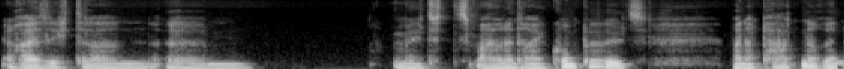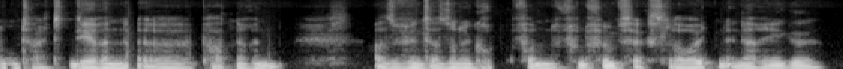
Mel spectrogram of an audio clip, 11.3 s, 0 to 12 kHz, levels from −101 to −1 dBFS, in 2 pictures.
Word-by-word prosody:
reise 100 -2 +1
ich 100 - -8
dann, 95 +1 -2
ähm, 85 -3 -3 0.9
mit 90 -4 -1
2 95 +2 -4
oder 95 +1 +3
3 90 -1 +1
Kumpels, 125 +1 +3 0.5
meiner 90 -3 +3
Partnerin 105 +2 +2
und 90 0 -4
halt 90 -2 -6
deren, 95 -2 +4
äh, 85 -2 -1
Partnerin. 100 +6 -2 0.6
Also, 95 -2 -1
wir 90 - -4
sind 100 -2 +3
da 100 - +2
so 95 +2 +1
'ne 95 -1 +3
Gruppe 100 +4 -7
von 95 -3 +1
von 90 +3 -2
5, 105 +1 +2
6 - - -5
Leuten 105 +6 +1
in 130 - +1
der 100 -2 +2
Regel 110 +2 +2
95 Hz, 165 wpm, -25 LUFS, 90-105 Hz, 0.9 s, deren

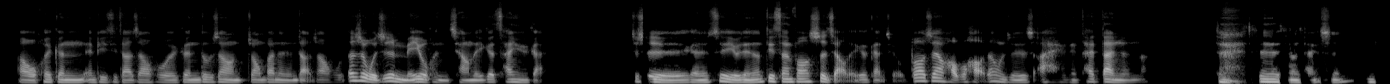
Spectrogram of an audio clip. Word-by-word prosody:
啊， 100 - -1
我 95 -2 +1
会 115 - -3
跟 105 -2 +1
NPC 105 +1 -6
打 100 -1 -2
招 100 0 -4
呼， 110 +1 -12
我 105 - -3
会 100 - -4
跟 105 0 -2
路 115 0 -3
上 105 -3 -1
装 105 0 -4
扮 110 0 -2
的 105 - -3
人 95 0 -4
打 - - -1
招 105 -1 -7
呼， 110 0 -21
但 175 - +3
是 175 - +4
我 115 - +7
就 145 - +1
是 155 - +5
没 105 -7 +4
有 120 - +5
很 190 - -6
强 95 - -2
的 100 - 0
一 - - -2
个 115 +2 0
参 115 +1 -2
与 100 - -4
感。 - - -7 0.9
就 - - -8
是 100 -5 +3
感 105 -2 0
觉 100 - +1
自 140 +7 -1
己 130 - +6
有 105 - +5
点 105 0 +4
像 110 +3 +2
第 140 +1 +4
三 125 -1 +3
方 130 0 +2
视 130 0 +4
角 - - +1
的 - - -10
一 - - -9
个 110 - -3
感 100 -1 -6
觉， - - -9
我 - - -16
不 - - -37
知 155 - +1
道 160 - +6
这 160 +1 +1
样 150 - +3
好 - - +2
不 120 - -5
好， - - 0
但 145 - -3
我 130 - -4
觉 105 -2 -5
得 105 - -1
是， 100 - -2
哎， - - -2
有 - - -23
点 100 - -12
太 125 - -2
淡 120 -3 +4
人 100 +1 -6
了。 - - -19 0.7
对， - - 0 0.3
现 130 -2 +4
在 120 - +5
想 100 -1 +1
想 100 +1 -8
是。 105 - 0 0.3
嗯。 115 -2 -5
110 Hz, 365 characters per minute, -29 LUFS, 100-120 Hz, 0.9 s, 我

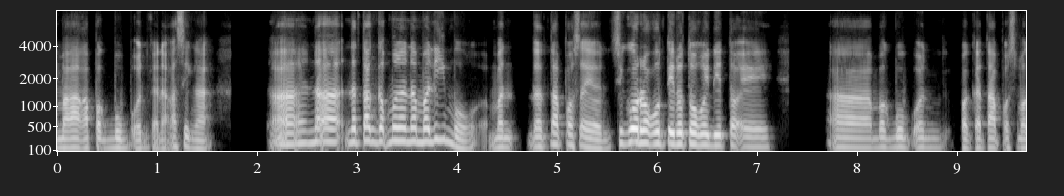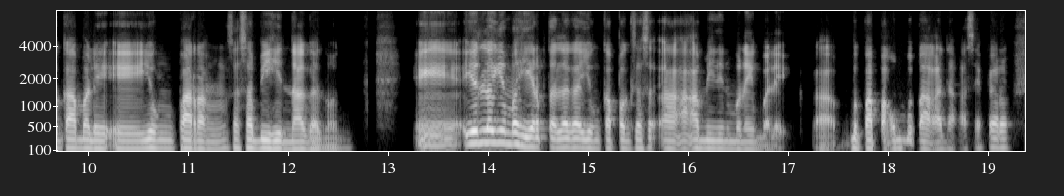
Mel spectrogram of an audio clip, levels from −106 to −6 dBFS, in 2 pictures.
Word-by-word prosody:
makakapag-move 135 0 +1
on 130 +1 -3
ka - - -5
na - - -3
kasi 150 0 -4
nga, 125 -1 -4 0.5
ah, 200 +2 +3
na 225 +1 +5
natanggap 225 +1 +2
mo 240 - +2
na 235 -1 +5
na 235 - +4
mali 230 +3 +3
mo 145 - -3
man 145 0 -2
na 150 -1 -3
tapos 180 -1 0
ayun, 130 -4 0
siguro 210 +2 +7
kung 195 -1 +3
tinutukoy 185 -1 +6
dito 170 0 +1
eh, 150 -1 -4 0.6
ah, 140 -2 -1
mag-move 145 0 -3
on 145 -1 -4 0.3
pagkatapos 135 +1 -3
magkamali 130 -2 -1
eh 120 0 -1
yung 125 -2 -3
parang 120 -3 -1
sasabihin 125 -2 -2
na 115 0 0
ganun. 145 +5 -8 0.8
Eh, 85 +1 -2
yun 205 +2 +4
lang 215 - +5
yung 210 -2 0
mahirap 150 -6 +2
talaga 135 -1 0
yung 130 -1 -5
kapag 130 -1 -5
sasa 130 0 -6
ah, 120 0 -3
aaminin 120 -1 -5
mo 115 0 -8
na 115 - -3
yung 110 - -12
mali, - - -9 0.3
ah, - - -7 0.2
mag-papakumbaba 120 -2 -3
ka - - -4
na - - -11
kasi - - -16
pero 135 0 -5
135 Hz, 170 wpm, -26 LUFS, 125-170 Hz, 0.8 s, siguro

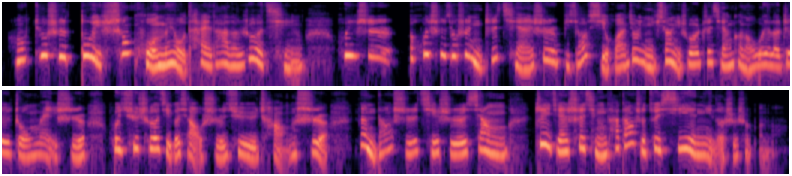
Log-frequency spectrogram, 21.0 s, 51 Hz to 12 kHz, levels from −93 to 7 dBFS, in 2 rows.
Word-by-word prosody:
哦， 270 +3 +1
就 380 +5 +5
是 365 -3 +4 0.2
对 355 -9 +7
生 420 - +1
活 215 - +4
没 200 +3 +6
有 235 - +4
太 215 -5 -3
大 220 +2 -3
的 195 -1 -1
热 270 +4 +2
情， 190 -2 -6 0.4
会 380 -1 +6
是 335 -8 -5 0.2
呃 310 - -4
会 410 +7 +4
是 410 -2 0
就 365 0 +2
是 390 0 0
你 245 - +4
之 300 - -5
前 195 - -5
是 265 +4 -2
比 240 -4 -8
较 220 - -3
喜 370 0 -3
欢， 180 +4 -4
就 290 +6 -2
是 280 - -1
你 190 -8 -1
像 250 +9 0
你 - - -3
说 220 -1 0
之 240 +2 -4
前 210 -4 -3
可 220 0 -5
能 170 +1 -4
为 205 +1 -1
了 190 -2 -1
这 210 +1 +1
种 170 -4 -3
美 180 -4 -7
食， 160 +1 -3 0.3
会 260 - +2
驱 250 +4 -1
车 270 0 +3
几 250 -8 -1
个 175 +2 0
小 185 -4 -3
时 155 -1 -5
去 180 -5 -1
尝 180 - -7
试， 210 +1 0 0.4
那 340 -1 0
你 240 -8 +5
当 225 +7 -7
时 215 -6 -4
其 225 -2 -2
实 195 -2 +1
像 205 -4 -1 0.3
这 360 -3 +6
件 230 -5 +3
事 275 +5 +1
情， 215 -10 -2
它 275 +8 -4
当 335 +6 -2
时 230 -8 +1
最 255 +4 0
吸 260 +3 0
引 200 -8 +3
你 170 -5 -4
的 - - -8
是 - - -9
什 - - -11
么 - - -18
呢？ - - -22
225 Hz, 220 characters per minute, -22 LUFS, 195-285 Hz, 0.4 s, 对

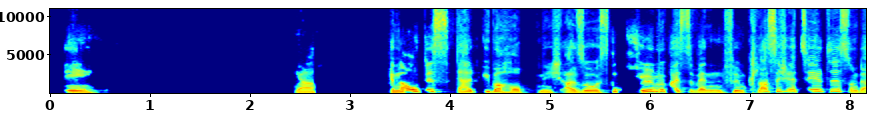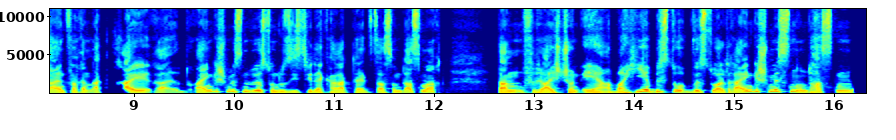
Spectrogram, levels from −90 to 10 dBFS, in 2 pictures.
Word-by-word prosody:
Hm. 170 -11 +5 1.9
Ja. 150 -2 +1 0.8
Genau 195 +8 +8
das 240 -2 +1
halt 195 +2 +2
überhaupt 170 -11 +2
nicht. 130 0 -5
Also, 170 +2 +4
es 140 -6 -2
gibt 230 0 -3
Filme, 230 +4 +5
weißt 205 +1 +1
du, 195 - -6
wenn 175 0 +2
'n - - -4
Film 185 +4 0
klassisch 225 +6 0
erzählt 245 +2 -1
ist 270 -4 -1
und 180 -2 -2
du 170 - 0
einfach 175 +1 -3
in 175 - -4
Akt - - -6
3 175 +1 +2
rei 155 -4 -7 0.2
reingeschmissen 210 +5 -3
wirst 200 -2 +1
und 165 - -2
du 150 - -4
siehst, 150 0 -8
wie 155 - -4
der 145 - -1
Charakter 150 +2 -4
jetzt 140 -1 -7
das 155 -2 -3
und 150 - -5
das 185 +5 -2
macht, 190 -1 -2 0.5
dann 155 0 +2
vielleicht 155 -1 -2
schon 155 -2 -3
eher. 155 -2 -1
Aber 130 +2 -2
hier 215 +12 +3
bist 210 0 -1
du 200 -6 -1
wirst 195 -1 0
du 185 - 0
halt 165 -2 0
reingeschmissen 225 +5 0
und 170 -4 -3
hast 185 +1 -2
'n 175 -1 -2
175 Hz, 200 wpm, -20 LUFS, 155-205 Hz, 1.9 s, Genau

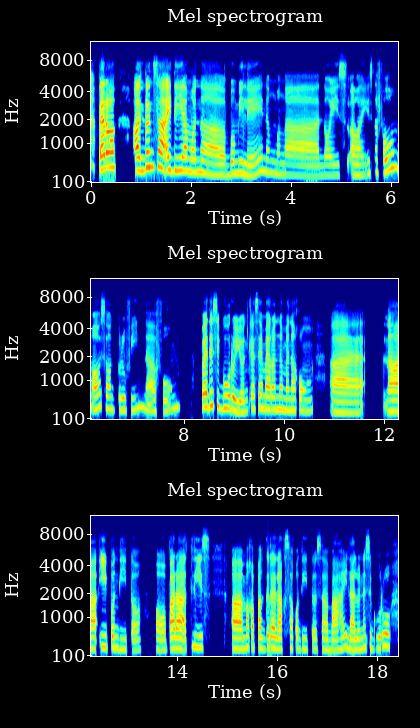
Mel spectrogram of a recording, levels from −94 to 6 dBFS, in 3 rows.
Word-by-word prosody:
Pero, 355 +3 +11 0.4
ah, 295 +1 +10
do'n 370 +4 +5
sa 355 -4 +8
ideya 295 0 +1
mo 270 -1 -2
na 270 -1 -4 0.4
bumili 240 +1 -6
ng 260 -1 -11
mga 225 -2 -10 0.7
noise, 205 +1 -11
ah, 210 -1 -4
yung 245 +4 -14
sa 275 - -9
foam, 290 +9 -2
o 265 +3 -1
soundproofing 255 +1 -9
na - - -5
foam, 250 +7 -12 0.5
puwede 315 +2 +3
siguro 280 -4 -1
yun 215 0 -4
kasi 275 +3 -5
mayro'n 265 -1 -2
naman 250 -2 -5
akong, 230 0 -9 0.4
ah, 205 -1 -2 0.4
naipon 225 +2 0
dito, 200 -1 -10 0.3
oo, 200 -1 -4
para 220 0 +5
at - - -7
least, 245 - -8 0.4
ah, 215 -1 +4
makapag-relax 230 -2 -1
ako 220 0 -10
dito 210 -1 -12
sa 205 0 -8
bahay 200 +5 -4
lalo 205 0 -2
na 230 +2 -10
siguro, 245 +3 -6
240 Hz, 135 wpm, -24 LUFS, 215-270 Hz, 0.7 s, Pero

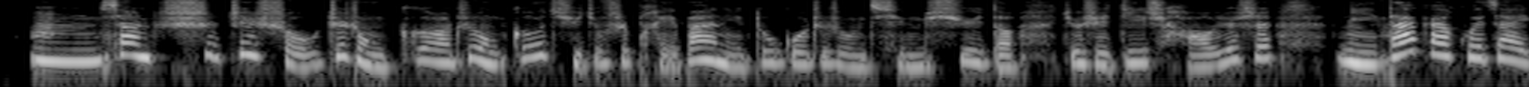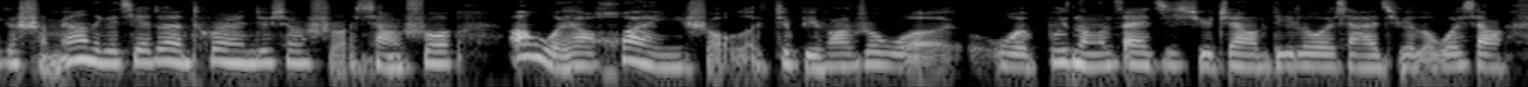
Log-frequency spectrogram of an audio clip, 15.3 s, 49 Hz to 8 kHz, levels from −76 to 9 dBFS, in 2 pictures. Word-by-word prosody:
嗯， 225 -1 +5
像 310 +3 +6
是 305 - +2
这 330 -2 +1
首 170 - -2
这 295 - 0
种 185 - -1
歌 230 +8 -6
啊 210 - +1
这 200 - -7
种 200 -4 +1
歌 275 +8 -3
曲 195 - -3
就 180 - -8
是 200 - -5
陪 - - -8
伴 235 -2 +3
你 160 -5 -3
度 200 +6 -7
过 190 -1 -5
这 195 - -7
种 160 -4 -7
情 155 0 -1
绪 210 +4 +1
的， 155 -3 -3 0.2
就 195 - -4
是 185 -2 -1
低 200 +5 -3
潮， 165 -6 -2
就 225 - -1
是 265 +2 -1 0.3
你 205 -6 +6
大 330 - +8
概 335 -5 +4
会 280 -2 0
在 250 -3 +2
一 - - -4
个 200 - -3
什 - - +1
么 240 - -2
样 245 +1 +5
的 220 - +4
一 - - 0
个 200 - +1
阶 205 +1 -1
段， 215 -1 +1
突 225 +3 -4
然 205 -2 +2
就 200 +1 0
想 200 -1 -2
说 - - -6
想 165 -4 0
说， 195 +1 0 0.2
啊， - - +6
我 240 - +2
要 175 +1 +1
换 195 -6 +1
一 160 - -5
首 - - -3
了。 - - -10
就 185 +3 -4
比 155 -4 -2
方 170 +2 -2
说 190 0 -3
我 170 -2 -2
我 175 -3 -3
不 210 +6 -3
能 175 -3 +1
再 185 - +3
继 180 0 -5
续 175 -1 -1
这 170 +1 -1
样 165 -1 0
低 170 +1 -2
落 170 -1 -2
下 165 -2 -2
去 160 +1 -4
了， - - -4
我 170 - -3
想 170 -3 0
195 Hz, 315 characters per minute, -23 LUFS, 170-225 Hz, 0.3 s, 大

